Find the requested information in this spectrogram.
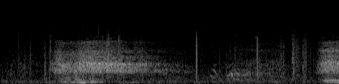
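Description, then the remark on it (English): A man breathes heavily: a long, rushing exhale, a pause broken by a few sharp clicks, then another forceful breath starting at the end. No one speaks. “Look, he's breathing heavy.”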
